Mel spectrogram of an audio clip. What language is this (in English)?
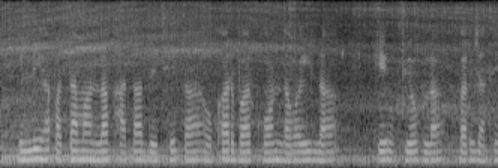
Chhattisgarhi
